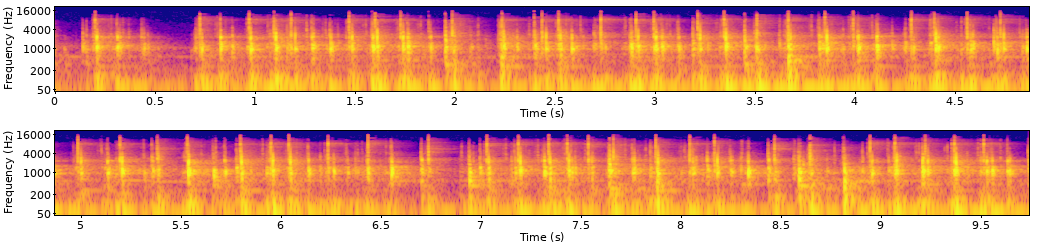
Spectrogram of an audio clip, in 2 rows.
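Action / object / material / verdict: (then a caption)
tap / mechanical keyboard with plastic keycaps / plastic / none. Fast fingertip typing on an RGB mechanical keyboard with plastic keycaps produces a steady, rapid stream of short, crisp clacks. The keystrokes decay almost instantly, with a midrange body around 1 kHz and a bright click edge. There are only brief pauses near the start and around the seventh second.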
